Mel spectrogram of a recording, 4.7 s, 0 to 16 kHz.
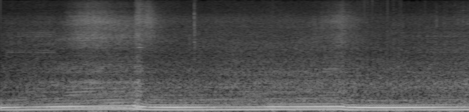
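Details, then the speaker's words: BMW F80 M3, warmed up, driving with prototype equal-length midpipe installed: heavy steady low boom at cruise, dropping with each shift; the 2000 rpm exhaust drone/buzz persists, sounding good past about 2300 rpm. "yeah unfortunately I still hear the 2K res"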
